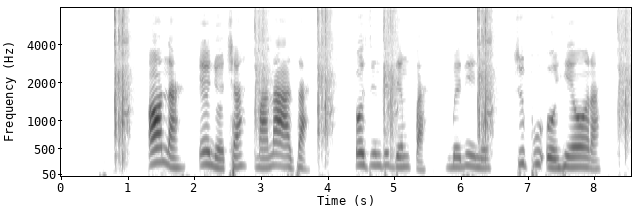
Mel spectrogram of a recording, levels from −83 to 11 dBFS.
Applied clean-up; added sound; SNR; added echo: classical method spectral subtraction.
